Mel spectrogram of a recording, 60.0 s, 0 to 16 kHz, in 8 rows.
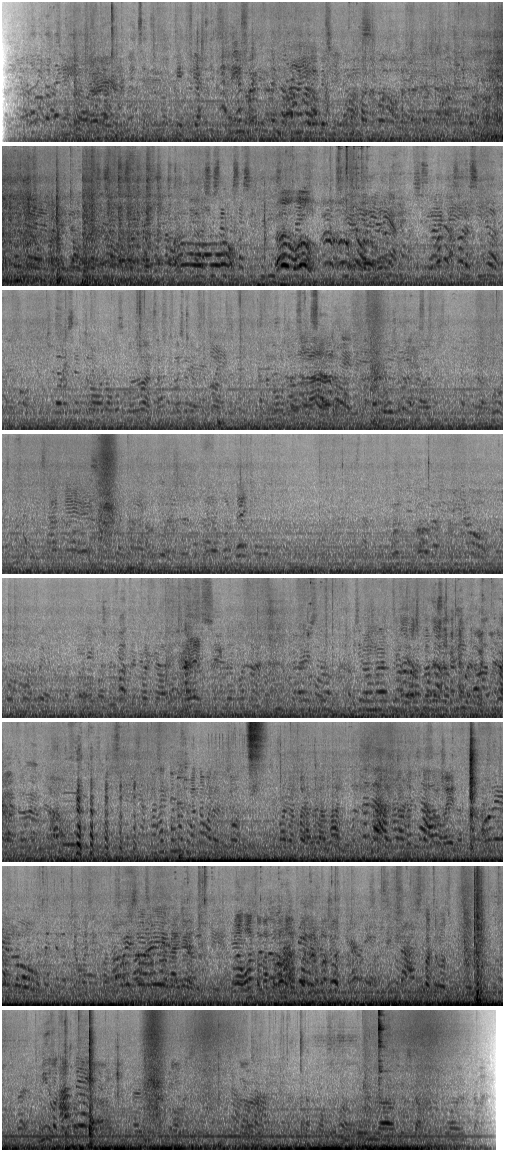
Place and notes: stromboli, aliscafo to salina - passengers on board
sound on board of the aliscafo ferry from stromboli island to salina, panarea, lipari, volcano, milazzo
22 October 2009, 16:00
